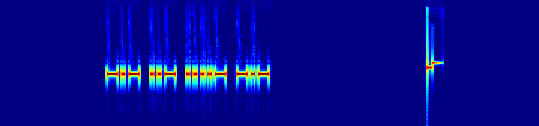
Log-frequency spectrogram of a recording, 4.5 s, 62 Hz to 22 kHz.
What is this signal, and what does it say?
Morse code, heard as a keyed tone, about 40 wpm, 700 Hz. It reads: KU4K
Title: USA Call Signs - 4 Characters - 3x Character Spacing - 40wpm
